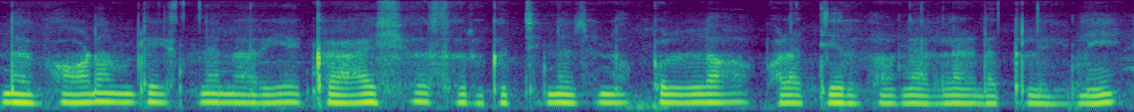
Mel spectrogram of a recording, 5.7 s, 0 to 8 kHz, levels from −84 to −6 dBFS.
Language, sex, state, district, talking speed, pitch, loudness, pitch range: Tamil, female, Tamil Nadu, Kanyakumari, 125 wpm, 175 Hz, -22 LUFS, 165-180 Hz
